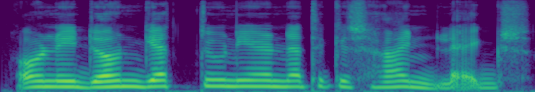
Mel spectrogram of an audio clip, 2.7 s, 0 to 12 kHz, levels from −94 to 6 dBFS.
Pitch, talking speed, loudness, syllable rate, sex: 205 Hz, 180 wpm, -19 LUFS, 4.4 syllables/s, female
